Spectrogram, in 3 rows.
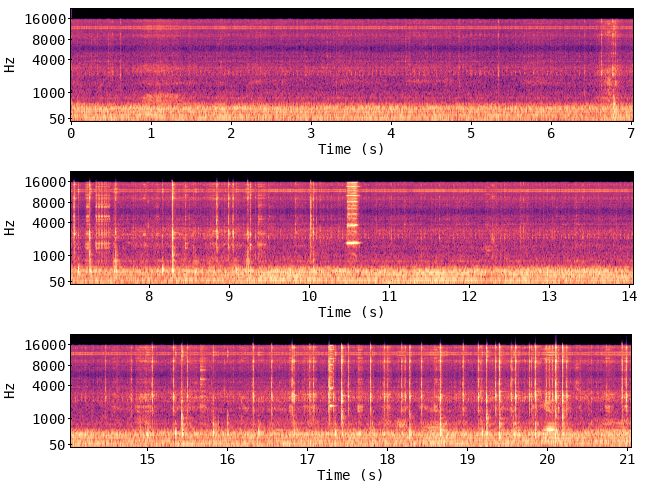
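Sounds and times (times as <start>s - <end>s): bicycle tyres rumbling on asphalt: 0.0s - 21.0s
bike clicks and rattles: 4.3s - 11.3s, 12.2s - 21.0s
high squeak: 10.4s - 10.7s.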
